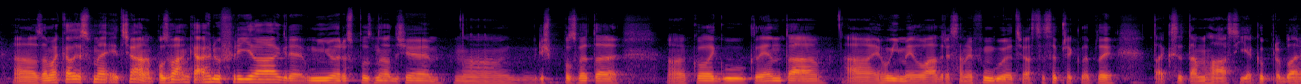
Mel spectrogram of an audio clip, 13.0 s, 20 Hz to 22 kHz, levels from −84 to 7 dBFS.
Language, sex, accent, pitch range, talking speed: Czech, male, native, 85-110 Hz, 145 wpm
